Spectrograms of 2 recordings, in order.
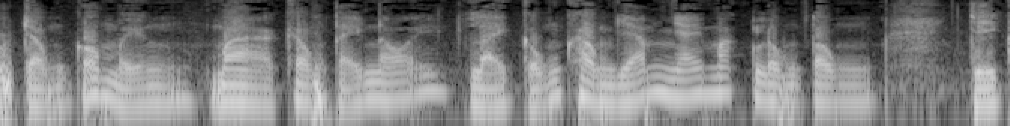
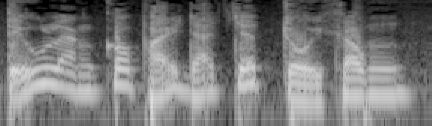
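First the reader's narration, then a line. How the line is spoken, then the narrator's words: Tearful anguished cry. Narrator (Vietnamese): Tố Tố sớm đã nước mắt đầm đìa, kêu lên thảm thiết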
